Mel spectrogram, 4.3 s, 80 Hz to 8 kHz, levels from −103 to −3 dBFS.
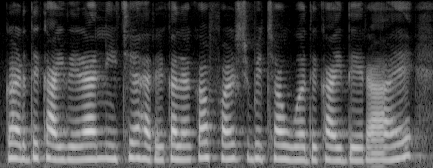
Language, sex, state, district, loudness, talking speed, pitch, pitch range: Hindi, female, Maharashtra, Aurangabad, -30 LUFS, 220 wpm, 240 Hz, 230-255 Hz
